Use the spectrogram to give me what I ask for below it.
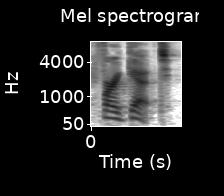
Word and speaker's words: forget: 여기서 forget은 강세가 이음절, got요 부분에 오기 때문에 forget 혹은 과거면 forgot 요렇게 강세를 주시면 됩니다.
